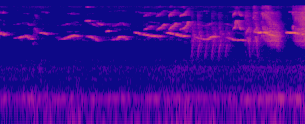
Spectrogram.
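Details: A male seed finch (Picolet) courting one of his hens sings fast, high, twittering phrases, with sliding whistles breaking into buzzy chatter near the end, over a steady low hum.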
